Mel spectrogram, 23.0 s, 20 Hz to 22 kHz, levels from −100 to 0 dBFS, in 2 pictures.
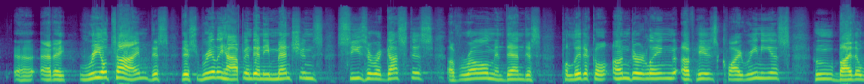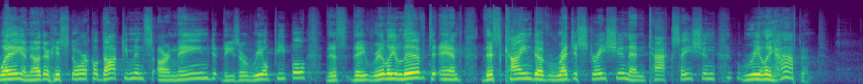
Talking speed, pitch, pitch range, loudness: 135 wpm, 200 Hz, 180-215 Hz, -14 LUFS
